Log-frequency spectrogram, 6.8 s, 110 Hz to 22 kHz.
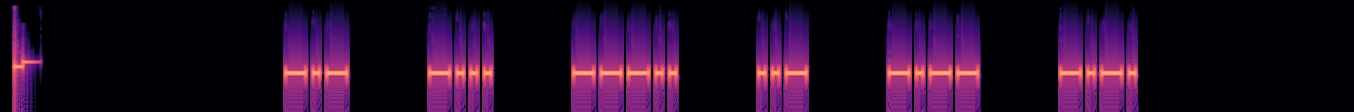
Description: Morse code, heard as a keyed tone, about 36 wpm, spaced as for 16 wpm, 700 Hz. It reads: KB8UYC
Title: USA Call Signs - 6 Characters - 4x Character Spacing - 35wpm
